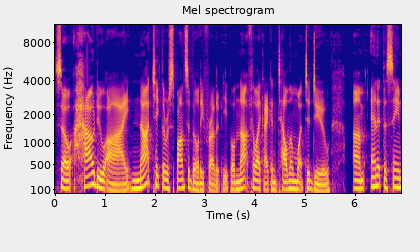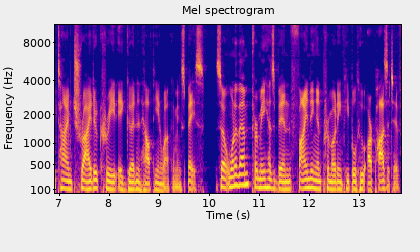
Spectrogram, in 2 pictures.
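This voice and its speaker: An unremarkable speaking voice moves at a fairly quick pace with very even loudness and ordinary pitch variation, on a very clean recording with a silent background. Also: man, fairly low pitch for a man. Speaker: web developer and author. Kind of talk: interview. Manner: casual, with frequent fillers and laughs.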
